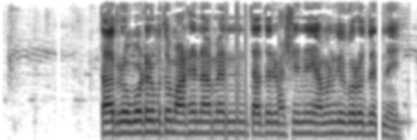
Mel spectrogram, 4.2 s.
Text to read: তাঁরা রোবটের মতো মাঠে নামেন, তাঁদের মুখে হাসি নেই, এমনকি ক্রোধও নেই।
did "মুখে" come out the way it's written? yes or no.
no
